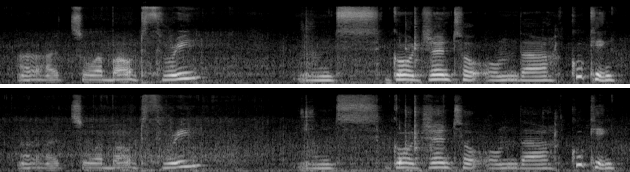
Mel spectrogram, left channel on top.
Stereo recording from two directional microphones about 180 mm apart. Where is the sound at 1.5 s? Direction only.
20° left (ahead or behind).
